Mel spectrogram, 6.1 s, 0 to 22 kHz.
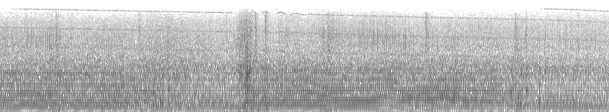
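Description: A V8 sports car engine drones at high speed as the car slows.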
